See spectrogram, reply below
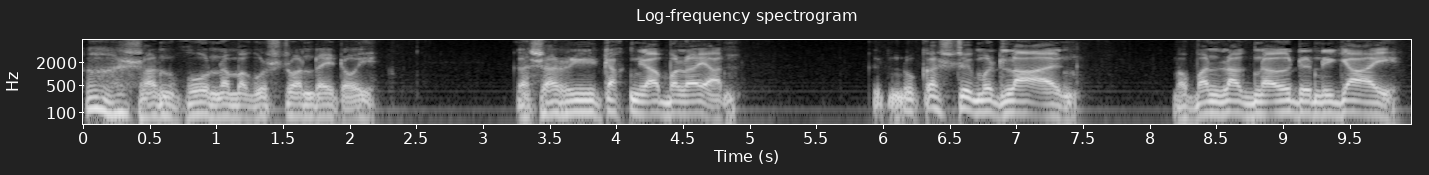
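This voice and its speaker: A man's voice: low-pitched, slow pace, pauses often, no echo, clean studio sound. A man playing a stern angry old Ilocano father. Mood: worried. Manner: gruff and commanding, shouting in anger. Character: stern older father angry at son-in-law. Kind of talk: radio drama acting.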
